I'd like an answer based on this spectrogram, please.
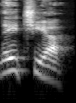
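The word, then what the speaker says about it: lečhíya: And um the first uh word is uh you can try and say say it lechia.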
